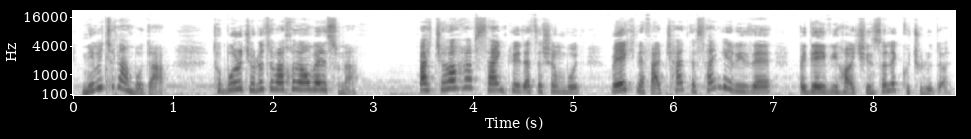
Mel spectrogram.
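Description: Woman narrator, fairly high voice, measured storytelling, faint music under. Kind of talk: audiobook narration.

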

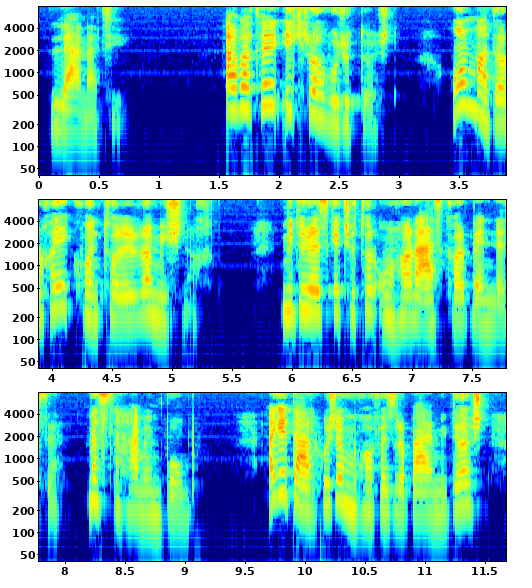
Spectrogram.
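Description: A woman narrates a suspense novel in a steady, even reading voice. Her pitch sits in an ordinary middle range for a woman. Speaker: audiobook narrator. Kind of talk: scripted narration of a thriller.

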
